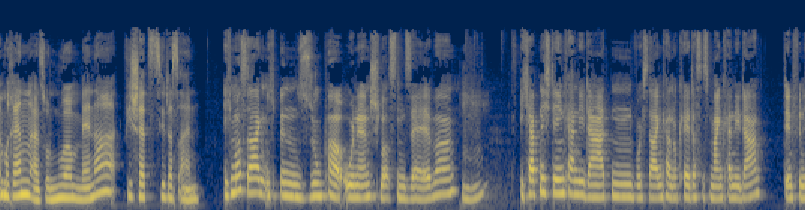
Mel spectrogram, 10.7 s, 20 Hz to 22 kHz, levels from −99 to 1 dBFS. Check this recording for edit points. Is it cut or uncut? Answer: cut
